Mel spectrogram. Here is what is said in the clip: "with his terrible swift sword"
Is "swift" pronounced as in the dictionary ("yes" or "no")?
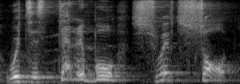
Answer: yes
